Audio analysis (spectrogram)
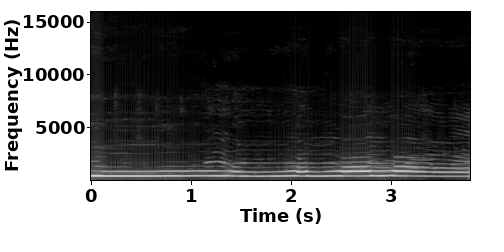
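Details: Siberian Husky vocalizing, angry at its owner for talking over him; one long, sustained, slightly wavering howl-like tone with rich overtones, holding steady pitch with small wobbles, recorded indoors.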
